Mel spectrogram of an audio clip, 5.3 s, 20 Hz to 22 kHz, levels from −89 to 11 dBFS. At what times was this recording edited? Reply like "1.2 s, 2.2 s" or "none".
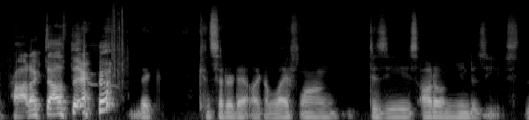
1.2 s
